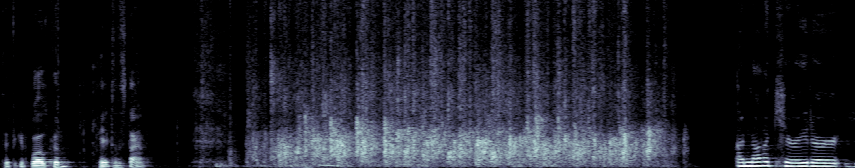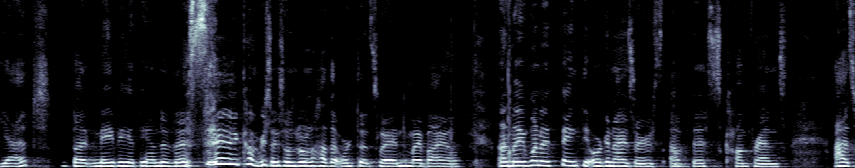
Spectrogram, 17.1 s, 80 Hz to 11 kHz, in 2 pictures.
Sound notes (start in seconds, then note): 2.1 audience applauds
